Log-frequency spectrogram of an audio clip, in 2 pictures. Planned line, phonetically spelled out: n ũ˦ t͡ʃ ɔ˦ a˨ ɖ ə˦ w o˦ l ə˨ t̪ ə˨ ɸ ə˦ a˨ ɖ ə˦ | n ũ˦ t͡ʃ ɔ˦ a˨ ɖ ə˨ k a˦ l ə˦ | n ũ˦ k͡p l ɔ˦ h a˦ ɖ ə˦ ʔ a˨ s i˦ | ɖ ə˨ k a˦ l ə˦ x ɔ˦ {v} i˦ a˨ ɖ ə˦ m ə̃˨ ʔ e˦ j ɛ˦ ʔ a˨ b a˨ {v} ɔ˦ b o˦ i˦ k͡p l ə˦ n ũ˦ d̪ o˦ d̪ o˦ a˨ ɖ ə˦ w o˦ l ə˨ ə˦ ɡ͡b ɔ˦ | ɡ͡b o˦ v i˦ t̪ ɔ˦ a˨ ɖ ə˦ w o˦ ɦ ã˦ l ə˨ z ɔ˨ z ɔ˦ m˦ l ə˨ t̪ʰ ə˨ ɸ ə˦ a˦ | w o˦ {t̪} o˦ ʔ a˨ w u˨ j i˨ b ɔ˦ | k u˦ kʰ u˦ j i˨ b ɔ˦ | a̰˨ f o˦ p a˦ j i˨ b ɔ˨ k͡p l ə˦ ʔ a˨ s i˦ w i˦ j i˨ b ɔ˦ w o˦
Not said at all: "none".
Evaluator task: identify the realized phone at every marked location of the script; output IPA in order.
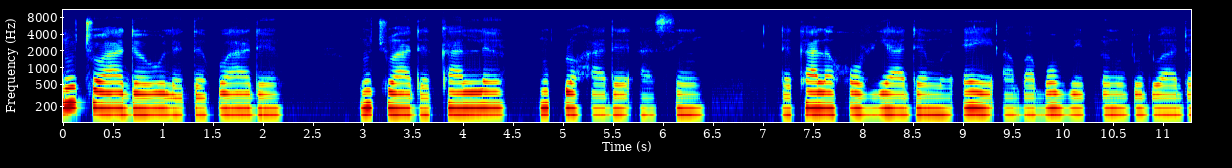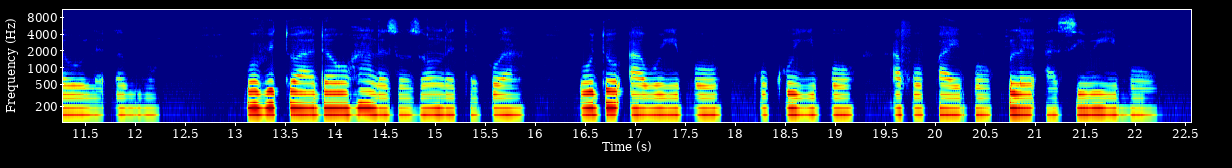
v, b, d̪

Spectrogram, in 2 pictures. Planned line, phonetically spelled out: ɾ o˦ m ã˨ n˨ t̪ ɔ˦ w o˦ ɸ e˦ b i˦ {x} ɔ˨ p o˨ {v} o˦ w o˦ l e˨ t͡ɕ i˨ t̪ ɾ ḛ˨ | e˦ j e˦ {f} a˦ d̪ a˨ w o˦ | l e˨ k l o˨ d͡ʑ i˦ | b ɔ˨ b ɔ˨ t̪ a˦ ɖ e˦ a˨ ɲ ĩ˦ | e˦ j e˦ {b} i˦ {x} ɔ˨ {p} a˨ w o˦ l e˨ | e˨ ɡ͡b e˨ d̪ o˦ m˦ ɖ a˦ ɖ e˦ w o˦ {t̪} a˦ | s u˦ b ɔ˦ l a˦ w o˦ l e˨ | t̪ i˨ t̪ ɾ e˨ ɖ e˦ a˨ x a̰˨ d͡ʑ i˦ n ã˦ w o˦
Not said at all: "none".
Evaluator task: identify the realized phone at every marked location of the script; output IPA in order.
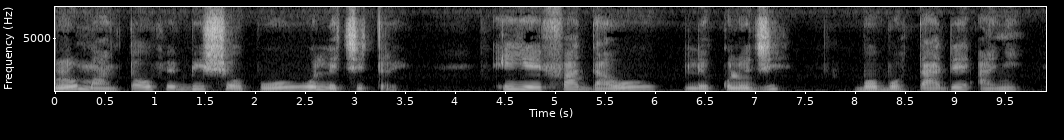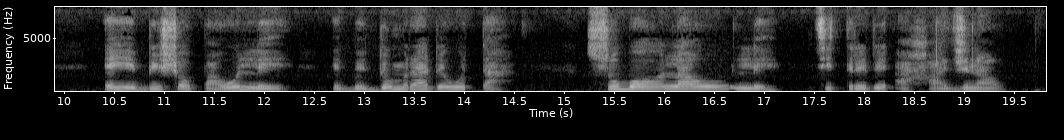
ʃ, w, f, b, ʃ, p, t̪

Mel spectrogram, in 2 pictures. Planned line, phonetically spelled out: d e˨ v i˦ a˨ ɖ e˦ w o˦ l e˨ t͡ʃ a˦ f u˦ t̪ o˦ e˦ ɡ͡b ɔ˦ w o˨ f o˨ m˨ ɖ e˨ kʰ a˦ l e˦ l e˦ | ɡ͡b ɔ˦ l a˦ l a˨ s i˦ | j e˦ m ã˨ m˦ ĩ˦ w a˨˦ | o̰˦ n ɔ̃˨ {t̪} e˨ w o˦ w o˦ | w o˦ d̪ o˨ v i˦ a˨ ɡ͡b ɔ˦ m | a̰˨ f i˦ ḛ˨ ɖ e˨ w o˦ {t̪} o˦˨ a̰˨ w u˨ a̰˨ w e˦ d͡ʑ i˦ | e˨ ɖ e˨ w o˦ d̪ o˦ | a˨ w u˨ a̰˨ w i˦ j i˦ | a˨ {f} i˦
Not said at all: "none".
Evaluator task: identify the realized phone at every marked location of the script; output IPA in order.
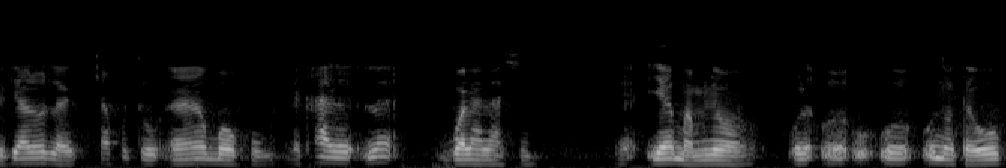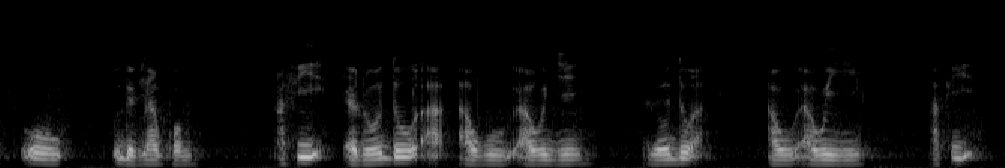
t̪, d̪, f

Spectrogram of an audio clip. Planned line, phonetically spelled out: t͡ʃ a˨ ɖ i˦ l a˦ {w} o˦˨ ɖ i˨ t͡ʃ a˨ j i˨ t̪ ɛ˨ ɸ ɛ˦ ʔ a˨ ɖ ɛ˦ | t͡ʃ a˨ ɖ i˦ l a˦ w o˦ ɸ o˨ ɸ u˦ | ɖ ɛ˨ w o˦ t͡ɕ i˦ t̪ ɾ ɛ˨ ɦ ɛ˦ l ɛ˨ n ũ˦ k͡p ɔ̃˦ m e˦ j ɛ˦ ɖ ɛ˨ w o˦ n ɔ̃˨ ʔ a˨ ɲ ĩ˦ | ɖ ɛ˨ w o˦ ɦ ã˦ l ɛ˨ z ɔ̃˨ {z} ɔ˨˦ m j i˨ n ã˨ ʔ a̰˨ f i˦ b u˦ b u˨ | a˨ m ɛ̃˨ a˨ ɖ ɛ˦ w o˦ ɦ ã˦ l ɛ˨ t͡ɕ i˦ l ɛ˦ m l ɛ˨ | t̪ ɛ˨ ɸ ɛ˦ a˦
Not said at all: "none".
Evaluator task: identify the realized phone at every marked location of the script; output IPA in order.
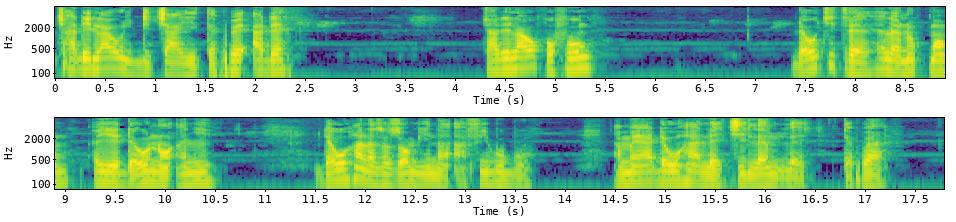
w, z

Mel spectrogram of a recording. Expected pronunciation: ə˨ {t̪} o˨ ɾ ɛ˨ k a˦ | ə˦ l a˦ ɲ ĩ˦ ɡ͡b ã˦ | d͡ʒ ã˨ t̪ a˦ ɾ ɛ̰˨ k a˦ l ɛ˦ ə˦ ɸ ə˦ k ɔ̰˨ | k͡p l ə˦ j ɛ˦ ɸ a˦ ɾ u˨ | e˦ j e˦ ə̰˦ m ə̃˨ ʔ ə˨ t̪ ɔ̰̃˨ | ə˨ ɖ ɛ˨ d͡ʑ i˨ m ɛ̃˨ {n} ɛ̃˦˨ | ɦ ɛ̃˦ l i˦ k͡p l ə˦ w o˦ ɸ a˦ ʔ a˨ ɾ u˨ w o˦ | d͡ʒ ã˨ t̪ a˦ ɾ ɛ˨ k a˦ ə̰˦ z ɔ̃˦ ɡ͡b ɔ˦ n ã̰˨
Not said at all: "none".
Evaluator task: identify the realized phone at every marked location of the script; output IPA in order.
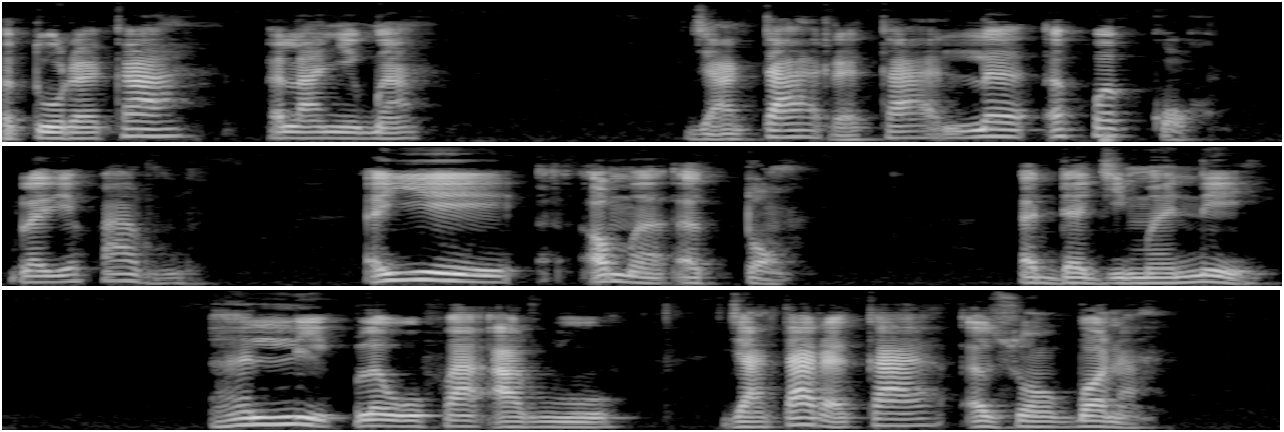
t̪, n

